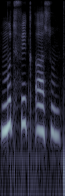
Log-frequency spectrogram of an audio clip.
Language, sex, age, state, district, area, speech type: Kashmiri, male, 18-30, Jammu and Kashmir, Baramulla, rural, read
